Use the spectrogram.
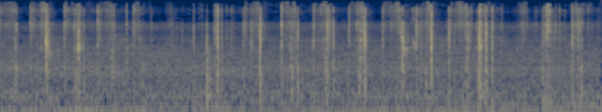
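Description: Cards being riffled and shuffled in quick, crisp bursts of flicking and snapping, close up, with a faint low hum underneath.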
